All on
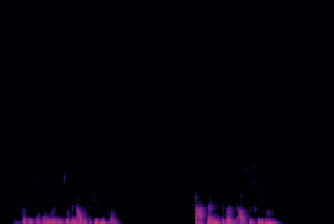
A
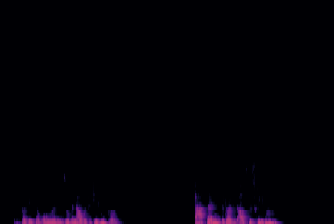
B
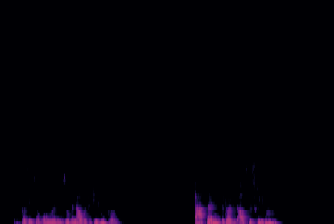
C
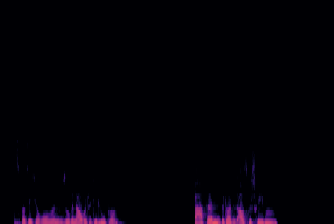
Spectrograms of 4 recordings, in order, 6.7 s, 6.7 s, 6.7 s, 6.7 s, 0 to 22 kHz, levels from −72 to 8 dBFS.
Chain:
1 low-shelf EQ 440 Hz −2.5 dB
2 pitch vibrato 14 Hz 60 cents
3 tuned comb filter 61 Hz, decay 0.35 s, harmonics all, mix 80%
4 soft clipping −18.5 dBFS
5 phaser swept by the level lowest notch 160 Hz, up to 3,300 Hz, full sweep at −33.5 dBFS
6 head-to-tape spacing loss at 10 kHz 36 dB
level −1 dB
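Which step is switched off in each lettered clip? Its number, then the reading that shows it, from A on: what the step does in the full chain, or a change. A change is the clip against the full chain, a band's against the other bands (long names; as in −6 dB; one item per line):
1, change in integrated loudness +1.5 LU
4, distortion level −24 dB
3, change in crest factor −2.0 dB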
